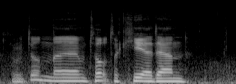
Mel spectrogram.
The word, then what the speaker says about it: Círdan: So we've done talk to Círdan, which is spelt with a C, but it's pronounced with a K. Isn't that right, Lewis? There's Círdan.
